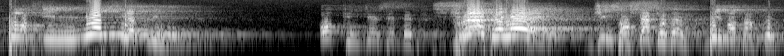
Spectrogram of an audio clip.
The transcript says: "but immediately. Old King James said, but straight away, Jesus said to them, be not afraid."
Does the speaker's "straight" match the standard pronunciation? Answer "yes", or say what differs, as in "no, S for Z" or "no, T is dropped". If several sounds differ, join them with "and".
yes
